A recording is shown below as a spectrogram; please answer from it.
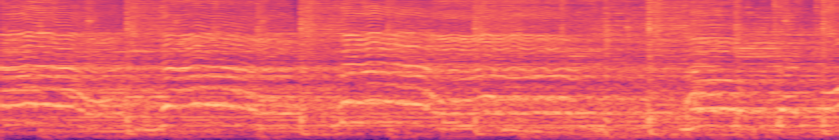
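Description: Female vocalists singing a Japanese pop song live into handheld microphones over loud amplified music.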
